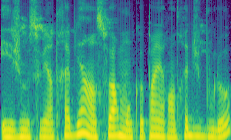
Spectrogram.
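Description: A woman's very deep, low voice with a dark, mellow tone. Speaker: podcast host. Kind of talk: interview.

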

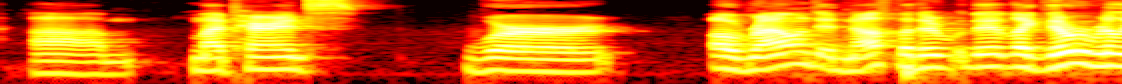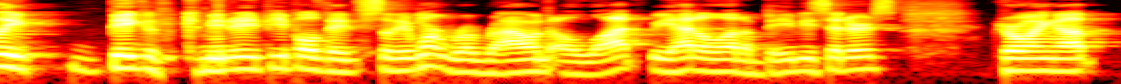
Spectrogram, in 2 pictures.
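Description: At a moderate pace, a man talks in a normal speaking voice with a fairly high pitch. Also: ordinary pitch variation, very clean recording, silent background. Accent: Canadian. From Canada, Victoria BC. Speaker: cadet instructor officer. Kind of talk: interview.

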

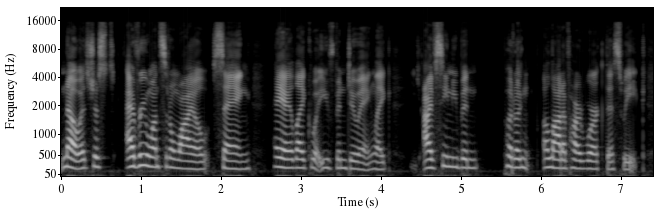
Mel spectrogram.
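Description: A woman with a normal speaking voice and an American accent talks at a moderate pace and medium pitch with fairly even intonation, in a very clean recording with a silent background. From United States. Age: 20s. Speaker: marketing and social media worker. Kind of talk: casual chat.

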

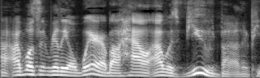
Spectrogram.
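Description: At a fairly quick pace, a man talks at a medium pitch with lively intonation, in an ordinary speaking voice. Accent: American. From Maryland, Montgomery County. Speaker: podcast co-host. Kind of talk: casual chat.

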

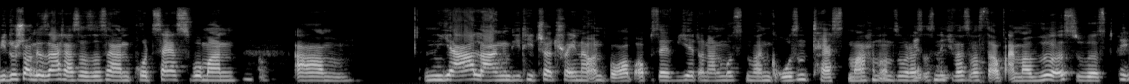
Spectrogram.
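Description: A woman at medium pitch, moderate pace and fairly even intonation. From Germany, Sauerland. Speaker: Pilates instructor. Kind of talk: interview.

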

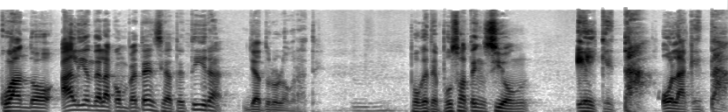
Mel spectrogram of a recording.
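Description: Vocal fry creeps into the man's voice as his intonation stays lively. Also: medium pitch for a man, moderate pace. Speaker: radio presenter. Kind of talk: casual chat.

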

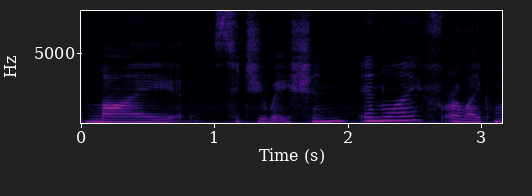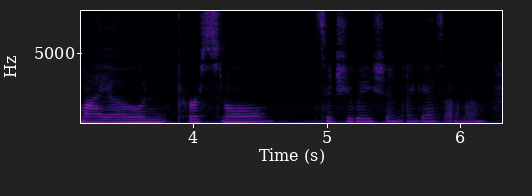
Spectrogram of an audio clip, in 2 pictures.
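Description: A somewhat breathy woman's voice at medium pitch, with audible room echo. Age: 20s. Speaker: podcast host. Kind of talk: casual monologue. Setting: at boyfriend's house.

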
